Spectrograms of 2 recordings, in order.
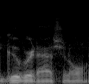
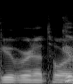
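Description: First: It is said like two words, goober national. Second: It is said as one word, gubernatorial. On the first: The speaker calls it wrong. "I always say Goober National. It's not Goober National, right?" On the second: The speaker calls it right. "It's gubernatorial"

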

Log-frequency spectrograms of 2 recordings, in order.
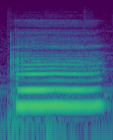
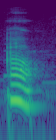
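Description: First: The pitch stays high and level. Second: The pitch falls sharply from high to low. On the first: "der erste Ton gleichbleibend" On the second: "der vierte Ton komplett fallend"

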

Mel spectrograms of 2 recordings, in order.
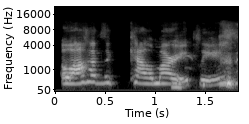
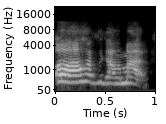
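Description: First: Calamari is said with a standard American pronunciation. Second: Calamari is said the Italian family way.

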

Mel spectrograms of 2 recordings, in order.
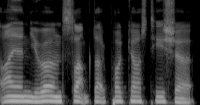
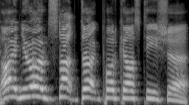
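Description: First: It is said in a casual, plain manner. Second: It is said confidently, with forceful, aggressive energy.

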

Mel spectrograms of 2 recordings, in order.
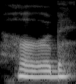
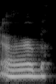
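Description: First: It is said the British-Irish way. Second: It is said a different, non-British way. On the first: This is how English, Irish and Celtic speakers say it. The speaker calls it right. "the English and the Irish and Celtic say herb" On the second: This is not how English, Irish and Celtic speakers say it. The speaker calls it wrong. "not herb"

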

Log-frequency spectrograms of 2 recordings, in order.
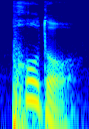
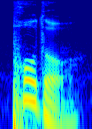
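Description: Both takes have the same delivery.

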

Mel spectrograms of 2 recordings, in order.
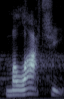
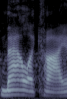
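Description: First: The name is said with an Italian-sounding pronunciation. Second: The name is said with a standard English pronunciation. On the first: The speaker calls it wrong. "the first Italian prophet" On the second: The speaker calls it right. "actually, it's pronounced Malachi"

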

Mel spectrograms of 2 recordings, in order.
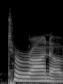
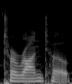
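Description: First: Toronto is said the way locals say it. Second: Toronto is said the way Americans say it. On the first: The speaker calls it right. "say Toronto" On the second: The speaker calls it wrong. "not Toronto"

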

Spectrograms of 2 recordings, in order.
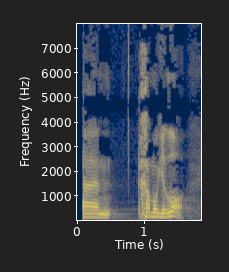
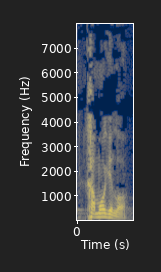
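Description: First: The stress falls on a later syllable. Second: The stress falls on the second syllable. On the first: It says that I am smiling. "I read it as in chamogelo, which means I am smiling or I am laughing" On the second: It names a smile or laughter. "Which means laughter"

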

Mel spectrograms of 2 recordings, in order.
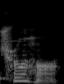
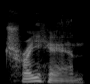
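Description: First: The name has the South Louisiana French pronunciation. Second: The name has the pronunciation used outside that region. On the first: This is how the local French community says it. "In South Louisiana, where the French people live, it's Trahan" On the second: This is how people outside the region say it. "I've been referred to as Trahan outside of that part of Acadia Parish"

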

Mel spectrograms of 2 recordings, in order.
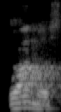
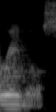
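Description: First: The first vowel is an open Spanish A. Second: The first vowel is an English hard A. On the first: The speaker calls it right. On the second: The speaker calls it wrong. "not Ramos"

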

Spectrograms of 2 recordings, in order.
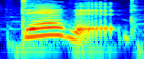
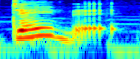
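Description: First: The first vowel is not the letter-name A. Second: The first vowel is the letter-name A sound. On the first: The speaker calls it wrong. "很多中国人会把它错读为David" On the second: The speaker calls it right. "字母A 要发它的本音A，所以这个名字的正确读法是David"

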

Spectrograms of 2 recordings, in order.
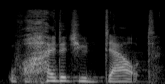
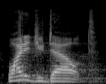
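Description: First: It is said in a caring tone. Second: It is said in a scolding tone.

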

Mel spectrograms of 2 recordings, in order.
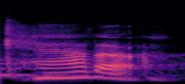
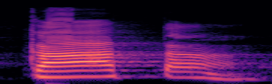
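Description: First: The name has an English pronunciation like 'cat'. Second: The name has a Spanish pronunciation. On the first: This is how other people say the name. The speaker calls it wrong. "most people call me Cata" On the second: This is how the owner of the name says it. The speaker calls it right. "my name is Cata"

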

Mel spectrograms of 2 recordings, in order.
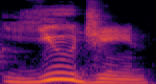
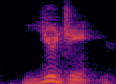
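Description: First: The stress is on the first syllable. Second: The stress is on the second syllable. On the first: The speaker calls it wrong. "it's not Eugene" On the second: The speaker calls it right. "it's Eugene. G gets the emphasis. U does not"

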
